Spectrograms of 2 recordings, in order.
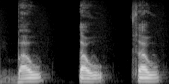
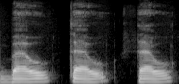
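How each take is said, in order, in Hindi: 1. ये अक्षर सख्ती और झटके से बोले जाते हैं। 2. ये अक्षर नरमी और आराम से बोले जाते हैं। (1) "इस तरह सख्ती नहीं करनी" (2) "इसको नरमी से पढ़ना है"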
